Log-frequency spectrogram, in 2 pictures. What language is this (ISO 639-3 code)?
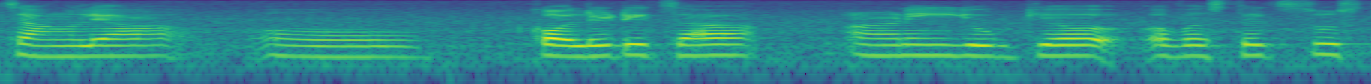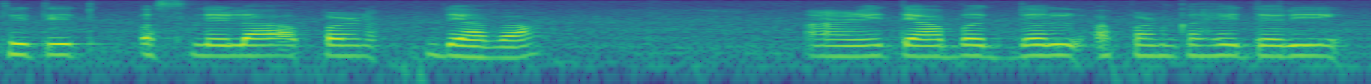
mar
